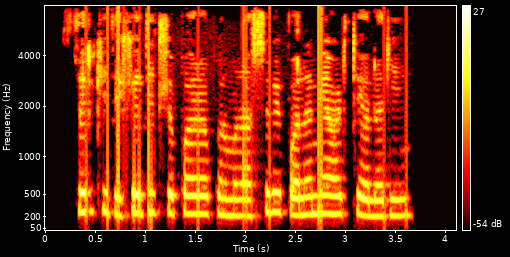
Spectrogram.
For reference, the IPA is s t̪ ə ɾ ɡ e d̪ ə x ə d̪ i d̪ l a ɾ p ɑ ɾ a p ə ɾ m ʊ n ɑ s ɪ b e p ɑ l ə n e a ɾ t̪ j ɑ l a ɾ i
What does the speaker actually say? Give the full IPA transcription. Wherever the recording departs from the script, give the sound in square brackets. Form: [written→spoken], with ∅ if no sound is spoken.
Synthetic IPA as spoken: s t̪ ə ɾ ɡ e d̪ ə x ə d̪ i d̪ l a [ɾ→∅] p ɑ ɾ a p ə ɾ m ʊ n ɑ s ɪ b e p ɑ l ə n e a [ɾ→ɽ] t̪ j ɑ l a ɾ i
